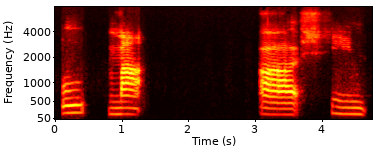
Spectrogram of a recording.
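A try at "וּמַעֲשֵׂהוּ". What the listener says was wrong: Umaasehu. It's a sin dot on the left. Maasehu.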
